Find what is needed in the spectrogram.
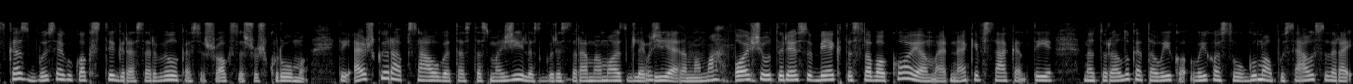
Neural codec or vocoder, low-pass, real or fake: codec, 16 kHz, 4.8 kbps, FACodec; 7.2 kHz; fake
